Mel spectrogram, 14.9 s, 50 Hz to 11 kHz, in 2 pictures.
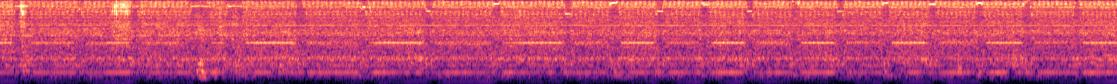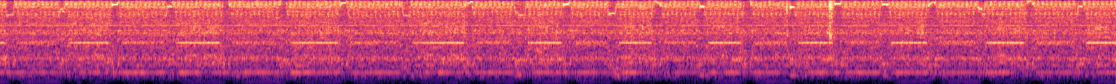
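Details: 3D printer printing an LVDS controller box: steady whir with faint high whines and light irregular ticking; odd noise, possibly the fans, not pinned down.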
